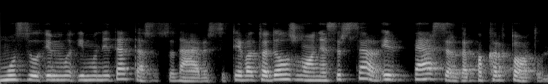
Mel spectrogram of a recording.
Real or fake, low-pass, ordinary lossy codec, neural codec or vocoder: fake; 7.2 kHz; MP3, 96 kbps; codec, 16 kHz, 0.8 kbps, ZipCodec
